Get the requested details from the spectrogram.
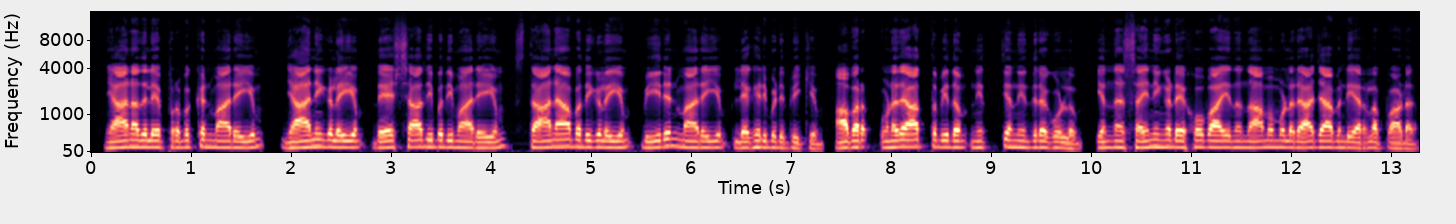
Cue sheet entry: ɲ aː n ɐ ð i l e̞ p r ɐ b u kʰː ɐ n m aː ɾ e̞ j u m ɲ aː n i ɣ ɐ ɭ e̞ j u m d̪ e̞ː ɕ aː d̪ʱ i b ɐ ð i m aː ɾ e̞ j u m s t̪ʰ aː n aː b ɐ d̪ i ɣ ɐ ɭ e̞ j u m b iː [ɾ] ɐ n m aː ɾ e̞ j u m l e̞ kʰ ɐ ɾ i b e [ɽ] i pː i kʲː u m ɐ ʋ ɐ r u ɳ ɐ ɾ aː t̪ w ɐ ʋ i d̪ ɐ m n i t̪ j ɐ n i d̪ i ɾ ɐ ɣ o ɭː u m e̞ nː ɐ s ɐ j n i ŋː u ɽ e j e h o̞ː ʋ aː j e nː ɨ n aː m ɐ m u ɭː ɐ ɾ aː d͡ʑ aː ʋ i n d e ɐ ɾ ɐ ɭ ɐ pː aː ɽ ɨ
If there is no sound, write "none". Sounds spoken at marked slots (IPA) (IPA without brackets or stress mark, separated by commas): ɾ, ɽ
